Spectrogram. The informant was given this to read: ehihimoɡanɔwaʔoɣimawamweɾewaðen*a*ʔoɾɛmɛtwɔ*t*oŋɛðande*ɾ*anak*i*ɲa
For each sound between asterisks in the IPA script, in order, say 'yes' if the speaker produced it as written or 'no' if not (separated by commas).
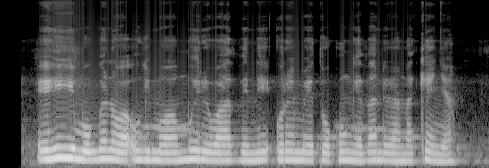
no, no, yes, no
